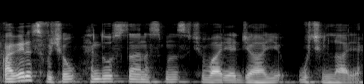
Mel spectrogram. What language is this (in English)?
Kashmiri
